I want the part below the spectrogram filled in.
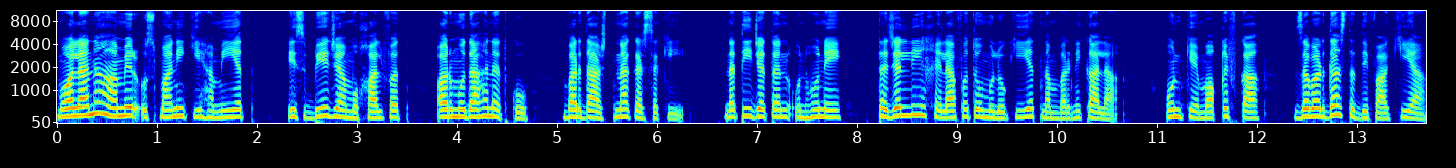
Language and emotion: Urdu, neutral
